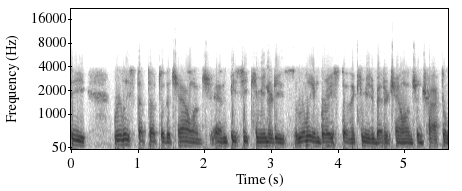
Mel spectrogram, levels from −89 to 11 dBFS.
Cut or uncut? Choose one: cut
